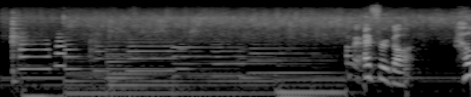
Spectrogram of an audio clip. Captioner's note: soft Music; sizzling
